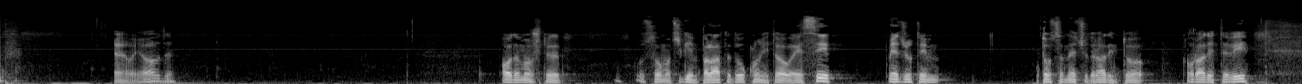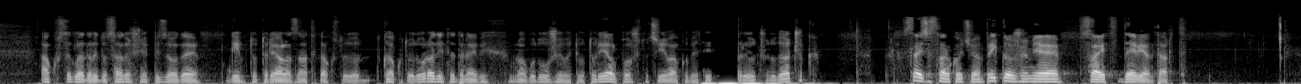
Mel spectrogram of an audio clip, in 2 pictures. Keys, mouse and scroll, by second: 1.1 click, 3.0-4.0 drag.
